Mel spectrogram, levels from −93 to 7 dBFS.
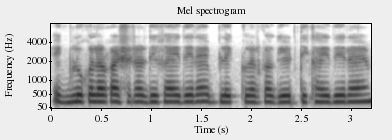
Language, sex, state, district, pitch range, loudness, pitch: Hindi, female, Uttar Pradesh, Budaun, 230-240 Hz, -16 LUFS, 235 Hz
